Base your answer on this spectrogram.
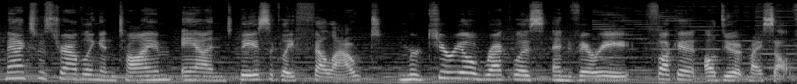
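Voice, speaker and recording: A woman's voice: mid-range voice, unhurried, hardly any pauses. A woman describing her character as a player in an actual-play role-playing game. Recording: clear music behind the voice.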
